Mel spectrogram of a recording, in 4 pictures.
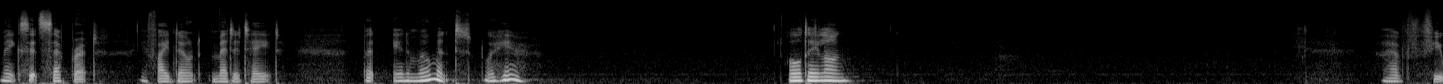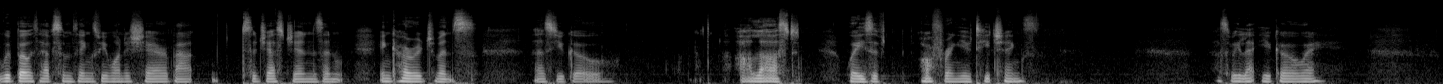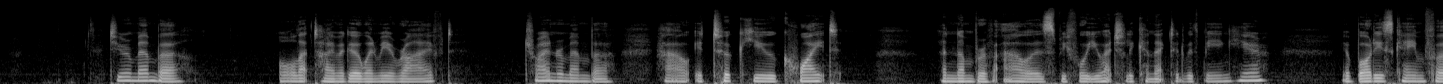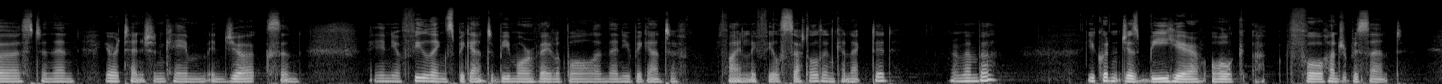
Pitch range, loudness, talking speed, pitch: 130-150 Hz, -24 LUFS, 120 wpm, 135 Hz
